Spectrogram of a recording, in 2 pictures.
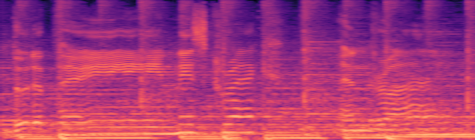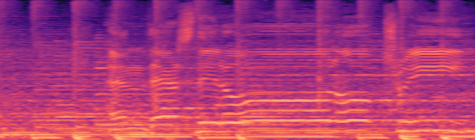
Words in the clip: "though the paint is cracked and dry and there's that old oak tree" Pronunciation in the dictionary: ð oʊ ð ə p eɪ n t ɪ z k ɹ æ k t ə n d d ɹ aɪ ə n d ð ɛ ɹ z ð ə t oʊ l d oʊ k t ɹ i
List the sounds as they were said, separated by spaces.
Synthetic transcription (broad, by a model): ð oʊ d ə p eɪ n ɪ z k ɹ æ k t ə n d d ɹ aɪ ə n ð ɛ ɹ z ð ə t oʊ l oʊ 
